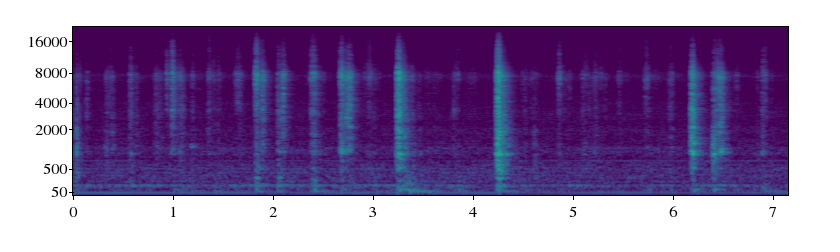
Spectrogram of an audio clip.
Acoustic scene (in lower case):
kitchen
